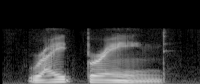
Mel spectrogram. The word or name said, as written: right-brained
